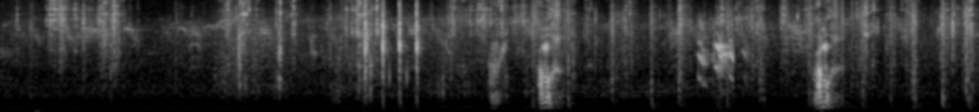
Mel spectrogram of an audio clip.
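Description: A horse's hooves clop and shuffle on the ground.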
